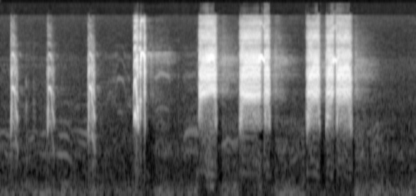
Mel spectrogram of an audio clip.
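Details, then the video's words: Black francolin call opening with three quick dry ticks and a sharper note, then three loud, rasping, broad buzzy bursts, the final pair nearly joined, against silence. "کالا تیتر کی آواز"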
